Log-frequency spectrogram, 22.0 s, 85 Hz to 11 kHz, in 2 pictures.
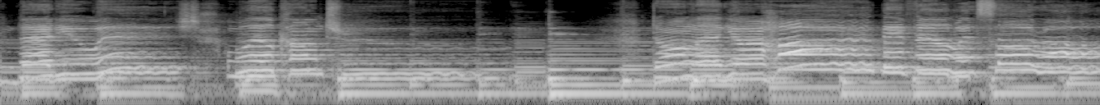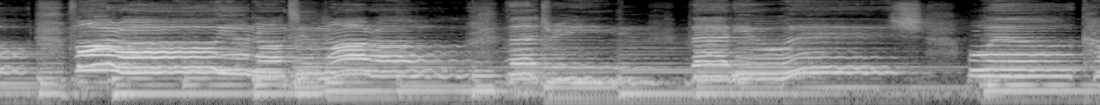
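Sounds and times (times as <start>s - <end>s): women singing harmonies: 0.0s - 22.0s
strummed acoustic guitar: 4.8s - 19.0s.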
